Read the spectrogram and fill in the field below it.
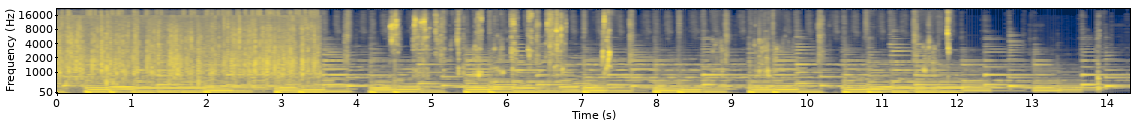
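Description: Water splashes and sloshes as chicken thighs are rinsed with water and a little salt and squished by hand in a bowl, wet irregular sounds continuing close up with a background music bed.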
